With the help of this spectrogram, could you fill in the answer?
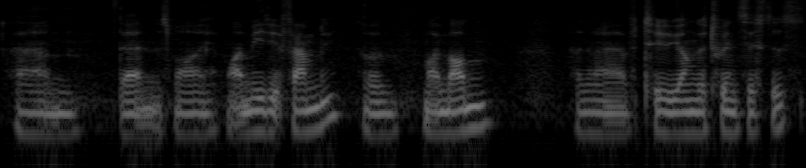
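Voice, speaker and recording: This man's voice is fairly low in pitch. He keeps a moderate pace. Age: 20s. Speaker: university worker. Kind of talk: interview. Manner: halting.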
